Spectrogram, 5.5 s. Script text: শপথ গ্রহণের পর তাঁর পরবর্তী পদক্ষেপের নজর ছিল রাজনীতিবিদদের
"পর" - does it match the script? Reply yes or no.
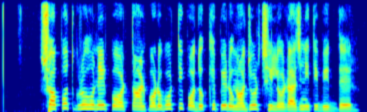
yes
